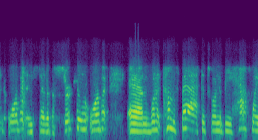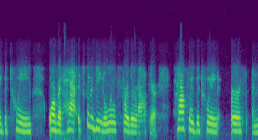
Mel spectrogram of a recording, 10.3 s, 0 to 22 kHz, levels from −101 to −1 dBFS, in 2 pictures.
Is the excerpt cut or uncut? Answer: uncut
